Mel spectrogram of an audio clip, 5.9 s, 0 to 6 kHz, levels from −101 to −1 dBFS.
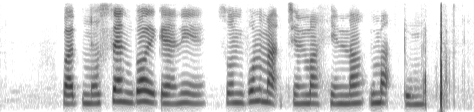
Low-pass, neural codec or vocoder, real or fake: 5.4 kHz; codec, 44.1 kHz, 3.4 kbps, Pupu-Codec; fake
